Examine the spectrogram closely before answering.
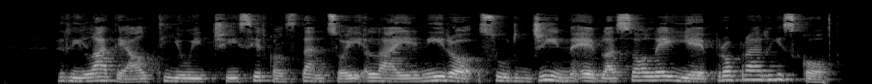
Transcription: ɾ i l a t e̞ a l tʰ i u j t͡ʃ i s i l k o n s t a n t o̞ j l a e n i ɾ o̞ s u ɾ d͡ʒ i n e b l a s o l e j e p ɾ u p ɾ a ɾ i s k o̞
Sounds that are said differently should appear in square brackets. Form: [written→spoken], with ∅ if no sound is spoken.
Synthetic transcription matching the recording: ɾ i l a t e̞ a l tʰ i u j t͡ʃ i s i [l→ɾ] k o n s t a n [t→t͡s] o̞ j l a e n i ɾ o̞ s u ɾ d͡ʒ i n e b l a s o l e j e p ɾ [u→o] p ɾ a ɾ i s k o̞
